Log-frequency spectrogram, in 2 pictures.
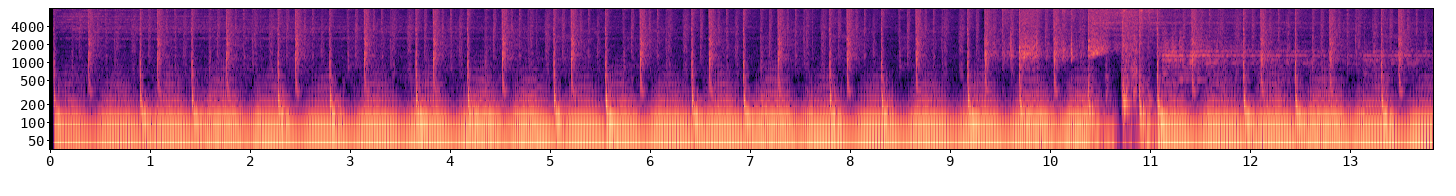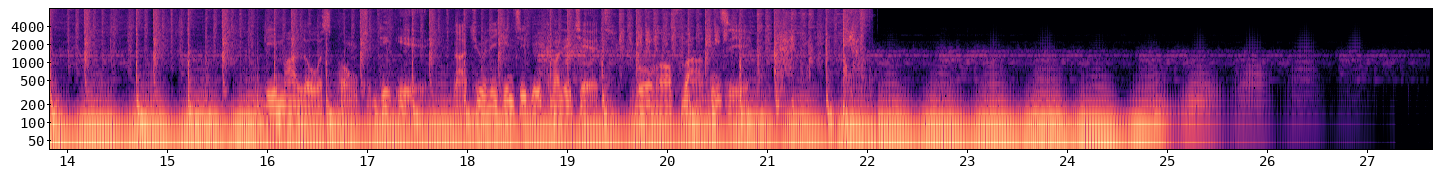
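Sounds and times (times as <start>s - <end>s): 
drum and bass music: 0.0s - 26.2s.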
